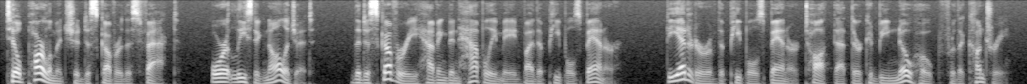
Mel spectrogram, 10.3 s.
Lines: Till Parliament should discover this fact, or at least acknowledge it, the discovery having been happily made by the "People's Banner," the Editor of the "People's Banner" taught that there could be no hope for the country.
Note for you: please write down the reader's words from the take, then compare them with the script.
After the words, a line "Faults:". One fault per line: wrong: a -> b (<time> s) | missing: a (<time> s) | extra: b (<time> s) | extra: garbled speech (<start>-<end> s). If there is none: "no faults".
Till Parliament should discover this fact, or at least acknowledge it, the discovery having been happily made by the "People's Banner," the Editor of the "People's Banner" taught that there could be no hope for the country.
Faults:
no faults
